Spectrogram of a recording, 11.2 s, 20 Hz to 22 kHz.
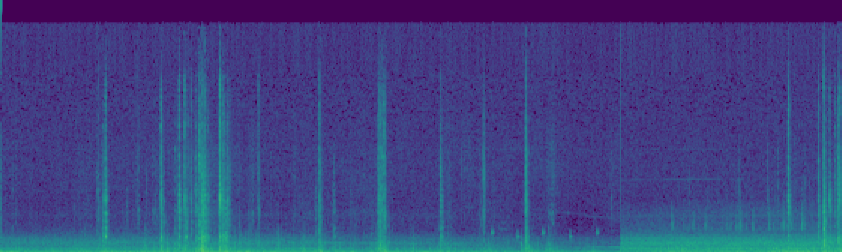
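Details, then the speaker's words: Hyundai Ioniq 5 driving over bumps, microphone in the trunk beside the rear hatch: sharp irregular clattering bursts over road rumble from a rattling hatch, exaggerated on the recording, barely heard on smooth roads; covered by recalls and a TSB. "wow this rattling sounds extra horrible on the recording just to remember the microphone is in the trunk of the car right now sitting right next to the hatch"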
